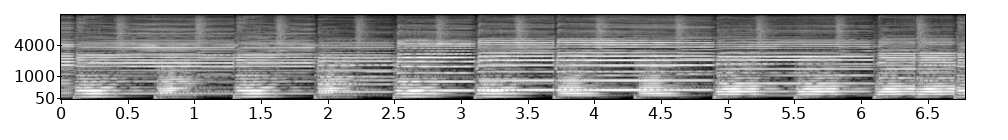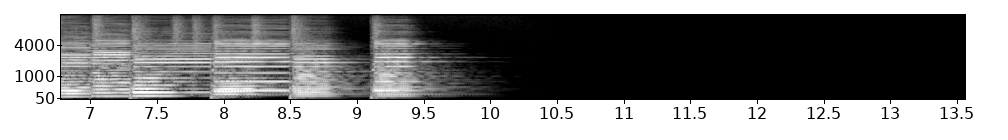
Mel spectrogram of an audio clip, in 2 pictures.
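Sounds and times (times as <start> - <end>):
alto saxophone: 0.0 - 9.9.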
